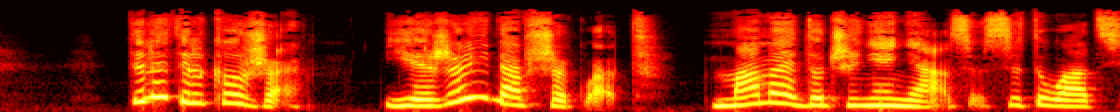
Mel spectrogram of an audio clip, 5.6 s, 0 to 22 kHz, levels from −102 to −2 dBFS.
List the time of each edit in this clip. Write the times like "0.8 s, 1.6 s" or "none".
none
